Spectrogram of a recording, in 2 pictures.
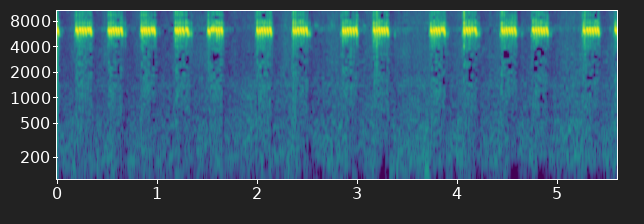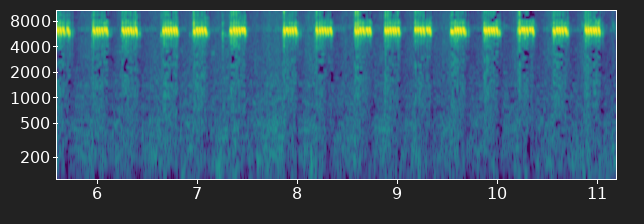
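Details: Cricket calling at midnight: bright, high chirps in short even bursts, about three each second, pausing briefly now and then, over a quiet, otherwise silent background.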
